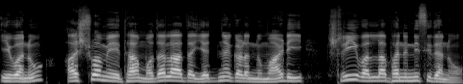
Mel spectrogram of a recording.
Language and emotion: Kannada, neutral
